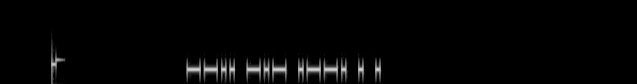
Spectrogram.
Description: Morse code, heard as a keyed tone, about 27 wpm, 700 Hz. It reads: ZKPEE
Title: Code Groups - 5 Letters - 28wpm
